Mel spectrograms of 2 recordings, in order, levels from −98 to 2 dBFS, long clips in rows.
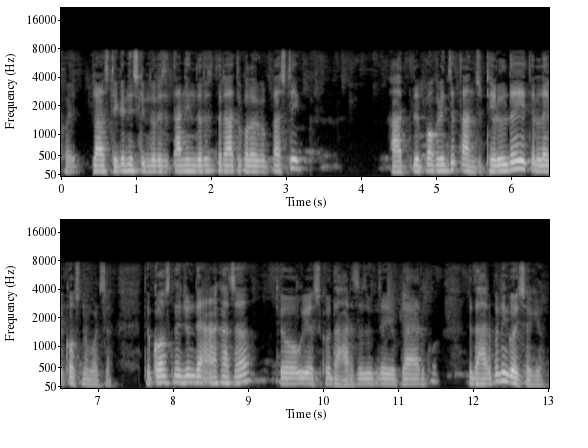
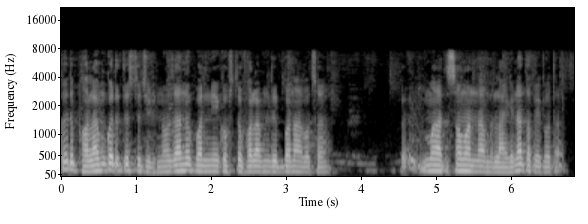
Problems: none marked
